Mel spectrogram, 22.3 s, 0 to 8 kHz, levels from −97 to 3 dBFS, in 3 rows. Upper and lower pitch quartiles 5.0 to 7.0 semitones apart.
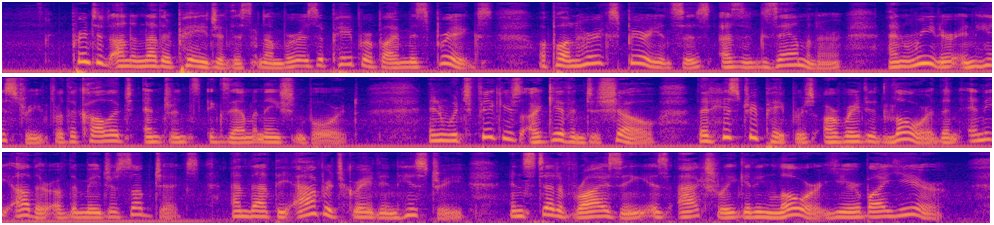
Yes: average, 5.3 semitones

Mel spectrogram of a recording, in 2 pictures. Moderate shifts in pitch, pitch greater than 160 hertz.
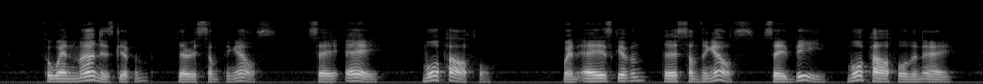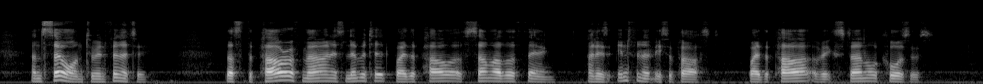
No: average, 3.5 semitones; low, 135 Hz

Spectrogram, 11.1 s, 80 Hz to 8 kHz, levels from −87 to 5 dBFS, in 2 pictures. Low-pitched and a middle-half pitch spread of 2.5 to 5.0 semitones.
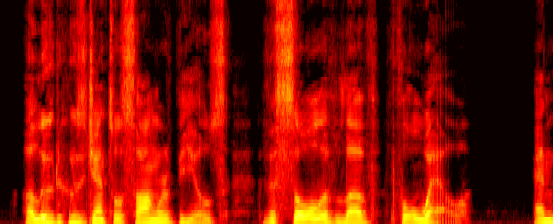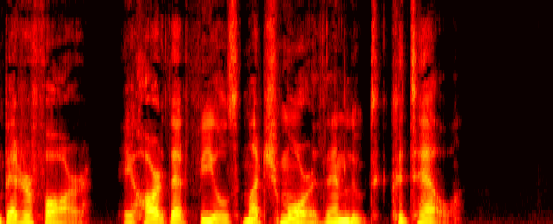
No: low, 130 Hz; wide, 5.4 semitones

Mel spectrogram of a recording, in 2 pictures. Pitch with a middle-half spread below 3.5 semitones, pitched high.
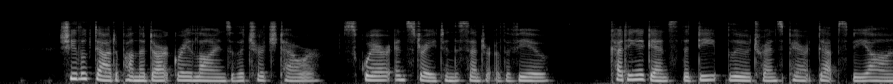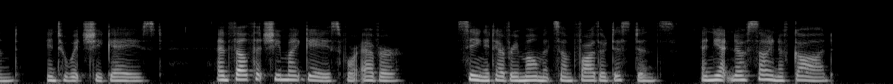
No: average, 2.8 semitones; medium, 180 Hz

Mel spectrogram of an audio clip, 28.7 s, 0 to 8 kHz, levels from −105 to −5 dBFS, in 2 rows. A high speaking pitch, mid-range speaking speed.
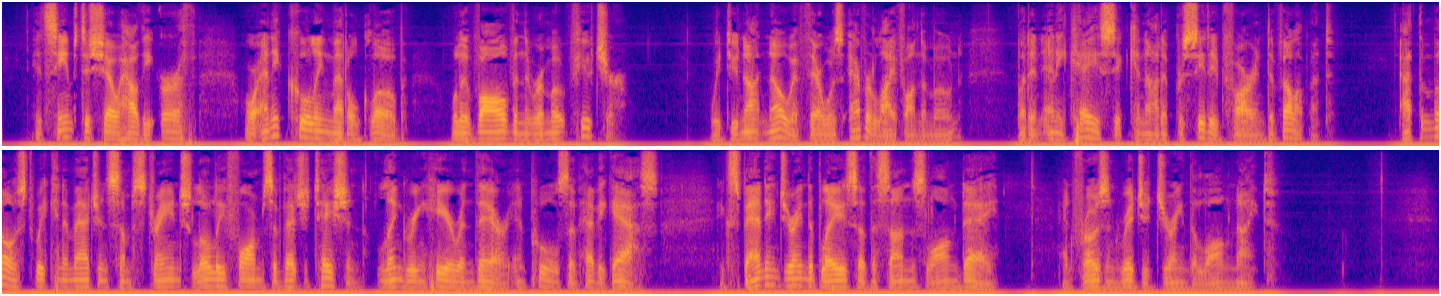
No: very low, 95 Hz; average, 165 wpm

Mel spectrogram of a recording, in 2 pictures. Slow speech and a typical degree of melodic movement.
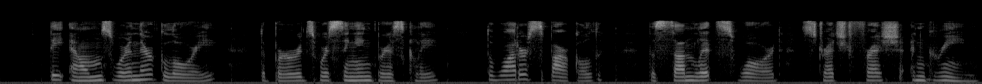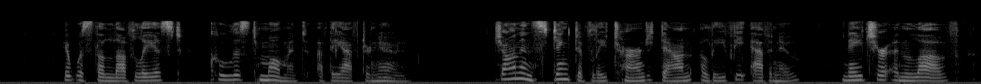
Yes: slow, 120 wpm; average, 3.4 semitones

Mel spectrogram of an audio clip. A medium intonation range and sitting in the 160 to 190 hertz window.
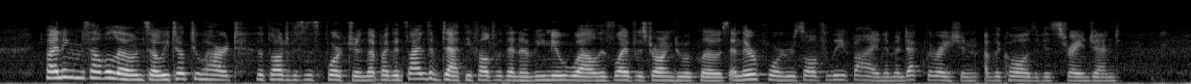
No: average, 3.2 semitones; high, 200 Hz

